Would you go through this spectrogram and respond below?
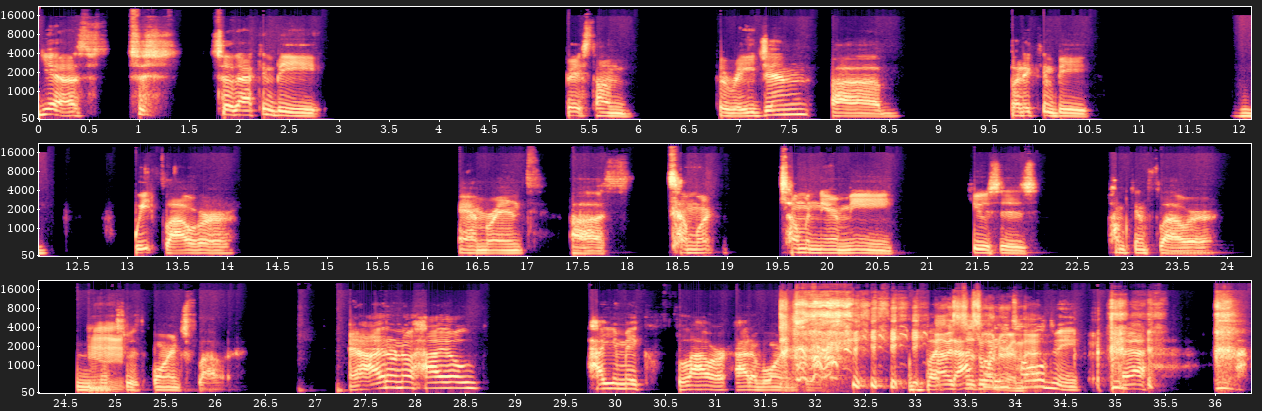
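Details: Stuttering in an adult male writer and podcast guest; the host notes his real, ongoing stutter may be heard throughout the interview.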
